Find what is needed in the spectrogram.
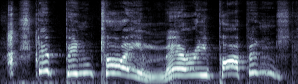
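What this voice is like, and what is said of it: Dick Van Dyke impression, strangled-sounding. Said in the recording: “let me try my standard Dick Van Dyke. ... that sounded a little bit like Ow. Sean Connery being strangled”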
